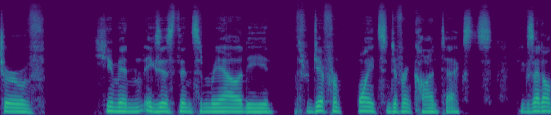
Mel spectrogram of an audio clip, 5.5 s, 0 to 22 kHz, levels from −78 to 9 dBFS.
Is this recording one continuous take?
no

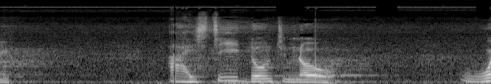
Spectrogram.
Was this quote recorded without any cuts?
yes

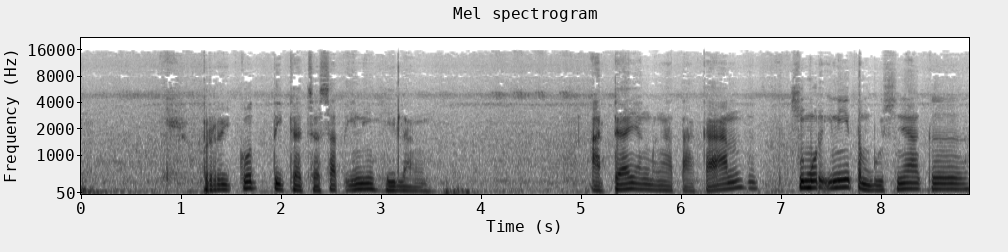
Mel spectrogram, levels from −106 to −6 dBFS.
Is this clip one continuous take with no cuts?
no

